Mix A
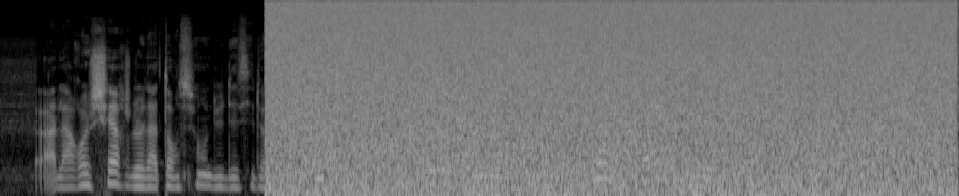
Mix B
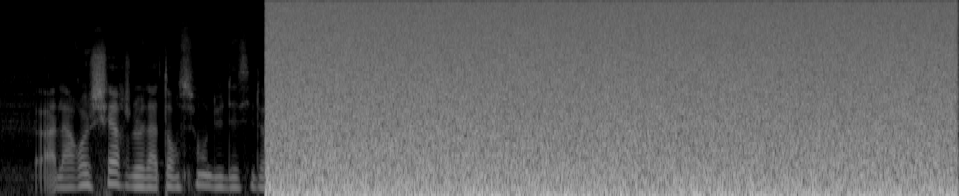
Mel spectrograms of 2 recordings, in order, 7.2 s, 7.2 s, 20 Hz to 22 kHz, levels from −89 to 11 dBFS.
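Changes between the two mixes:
speech -11.0 dB; master: add tilt -2 dB/oct

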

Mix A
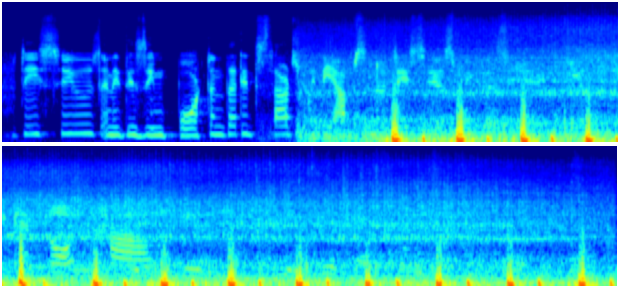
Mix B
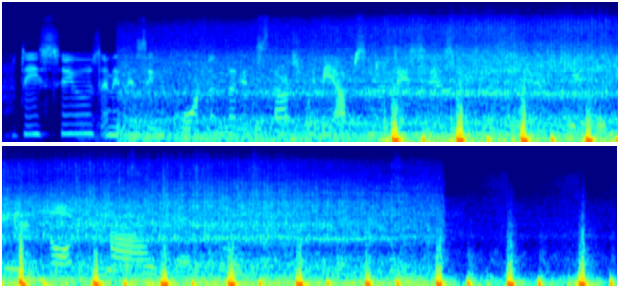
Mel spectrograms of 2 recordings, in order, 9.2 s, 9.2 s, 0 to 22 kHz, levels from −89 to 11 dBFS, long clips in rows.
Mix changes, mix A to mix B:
speech: send -6.0 dB; first sound: entry -1.35 s; second sound: send -10.0 dB

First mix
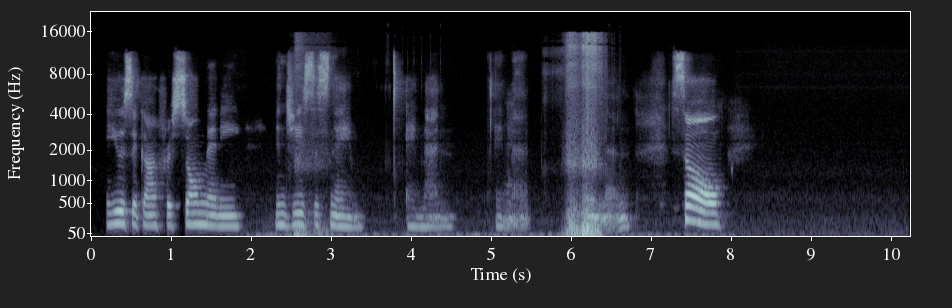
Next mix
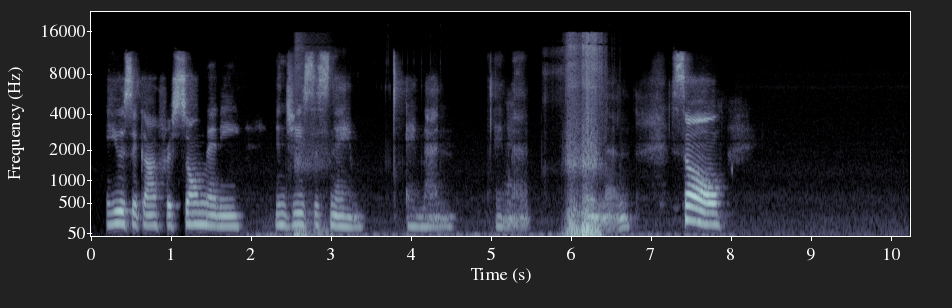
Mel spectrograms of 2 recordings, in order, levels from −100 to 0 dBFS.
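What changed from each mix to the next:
master: add high shelf 10000 Hz -11.5 dB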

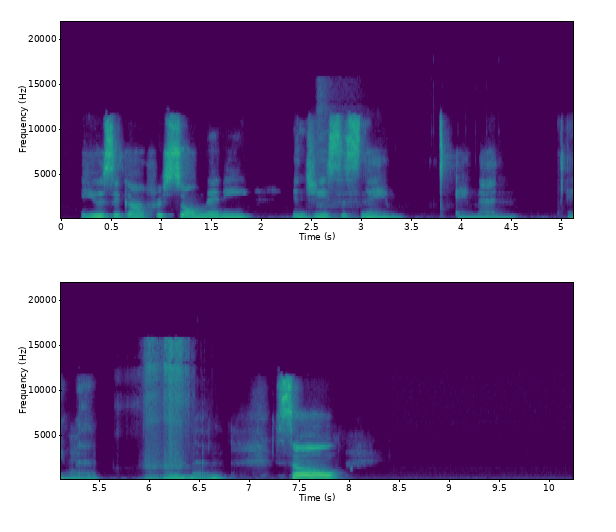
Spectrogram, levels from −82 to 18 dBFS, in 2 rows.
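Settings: speech +8.5 dB; master: add high shelf 10000 Hz +11.5 dB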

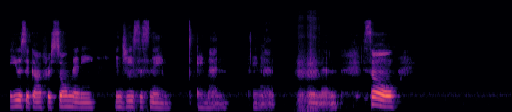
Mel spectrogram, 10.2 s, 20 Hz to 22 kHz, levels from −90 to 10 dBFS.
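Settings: master: add vowel filter e

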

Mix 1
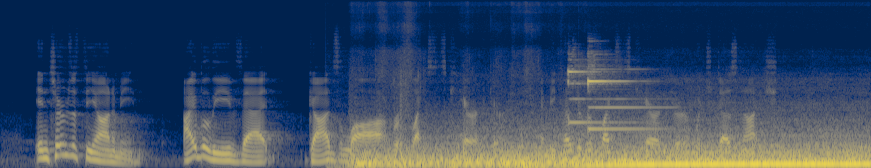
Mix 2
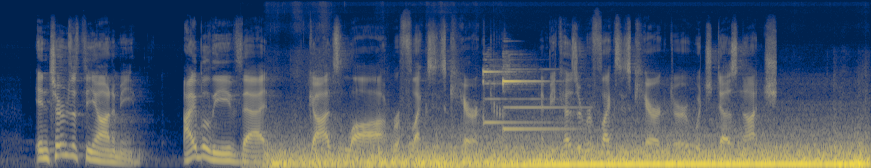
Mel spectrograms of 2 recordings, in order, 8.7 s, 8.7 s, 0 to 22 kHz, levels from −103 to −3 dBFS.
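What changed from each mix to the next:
speech: remove polynomial smoothing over 65 samples; background: entry -0.85 s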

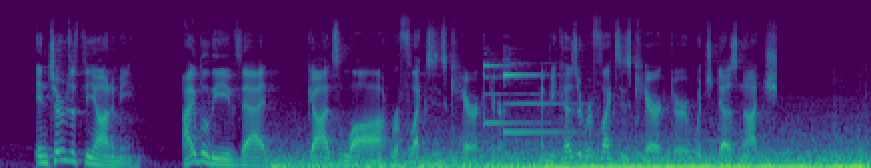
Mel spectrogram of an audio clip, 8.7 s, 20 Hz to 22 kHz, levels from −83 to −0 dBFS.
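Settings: background -6.0 dB

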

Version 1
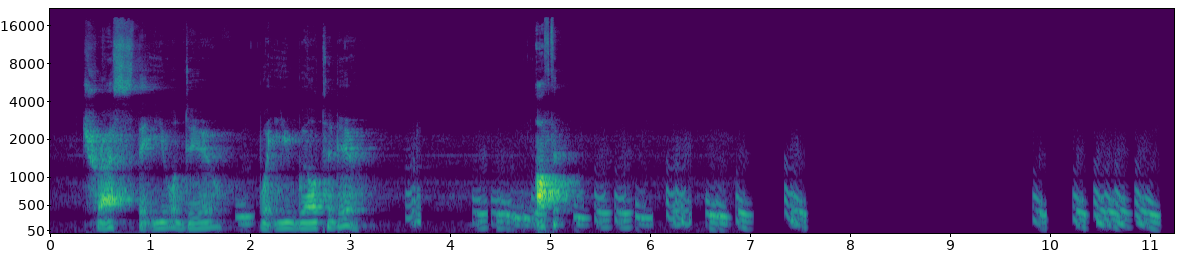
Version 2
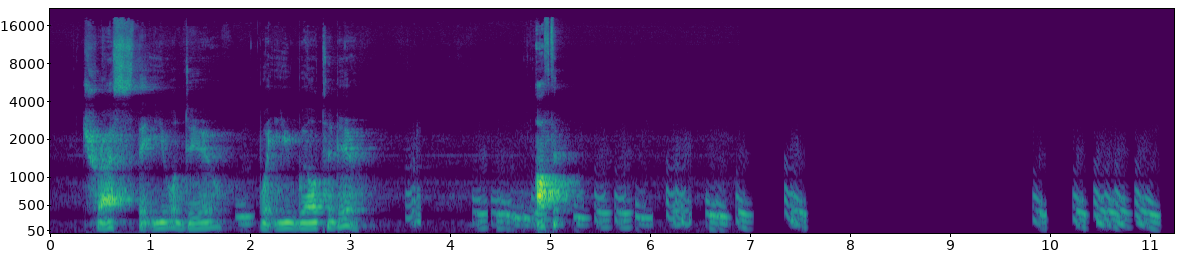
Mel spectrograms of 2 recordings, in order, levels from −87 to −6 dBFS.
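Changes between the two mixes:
speech: add bell 220 Hz +7 dB 0.95 oct; master: add high shelf 5700 Hz +8.5 dB

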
